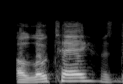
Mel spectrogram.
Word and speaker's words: elote: So with that in mind, what I said about the cheese, the elote, did I get the pronunciation right this time? – I think Kyle's are.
